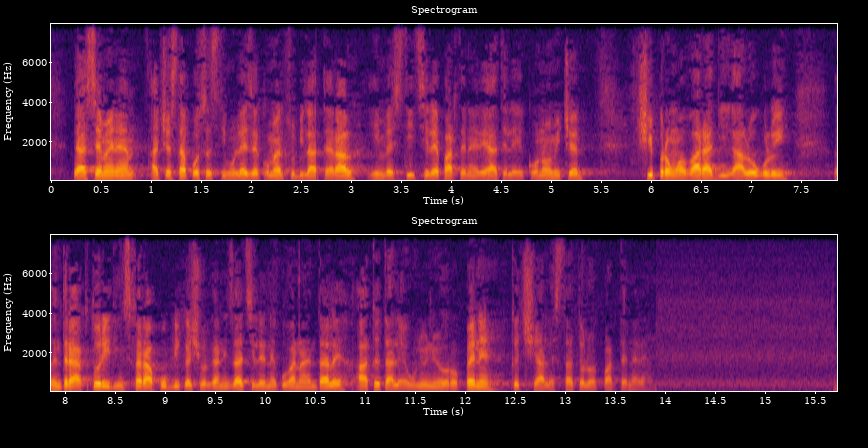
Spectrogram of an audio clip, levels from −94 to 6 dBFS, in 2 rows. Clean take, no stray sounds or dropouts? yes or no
yes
